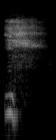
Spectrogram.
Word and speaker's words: ich: Cuando tenemos la C y la J, la C y la H, es como si tuviéramos una C y una J. Entonces suena J. Entonces, ich.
